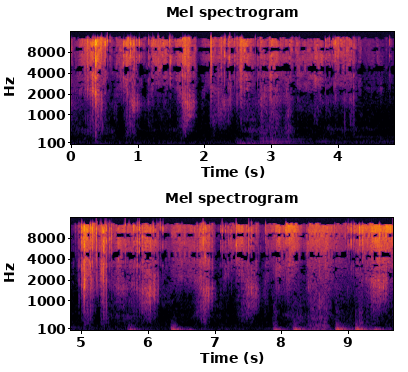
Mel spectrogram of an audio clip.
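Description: Bare hands scoop handfuls from a pile of dry, brittle pale yellow soap flakes and crush them between fingers and palms. Repeated crisp, bright crunching and crumbling bursts come with soft low thuds, easing into a quieter, sparser stretch partway through before the crunching returns more densely.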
